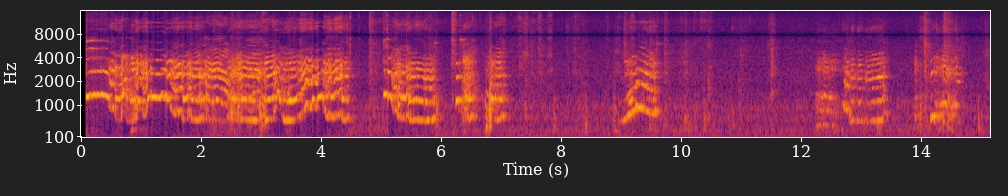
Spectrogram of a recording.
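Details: Two Basenjis give warbling, yodel-like calls that waver up and down in pitch, in bursts, made when both want the same toy.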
